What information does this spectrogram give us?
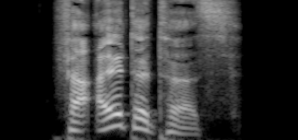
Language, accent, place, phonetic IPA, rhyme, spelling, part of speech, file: German, Germany, Berlin, [fɛɐ̯ˈʔaltətəs], -altətəs, veraltetes, adjective, De-veraltetes.ogg
- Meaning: strong/mixed nominative/accusative neuter singular of veraltet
